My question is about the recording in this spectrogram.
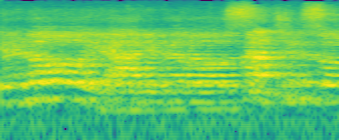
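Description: Large mixed choir singing, held chords of many voices with sharp hissing consonants cutting in about every second.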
